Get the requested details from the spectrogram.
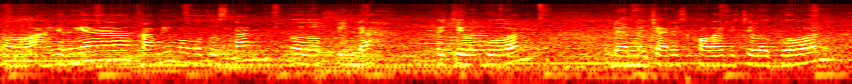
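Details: Adult woman speaking; normal adult speech.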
